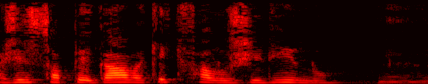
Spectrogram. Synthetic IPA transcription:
ɐʒẽnt͡ʃɪ̥sɔpeɡavɐkiɛkɪ̥falʊʒiɾĩnʊ

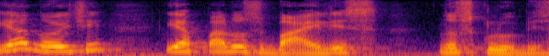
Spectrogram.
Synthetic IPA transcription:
ɪɐnojt͡ʃɪiɐpaɾɐʊzba̰jlɪz | nʊsklubɪs

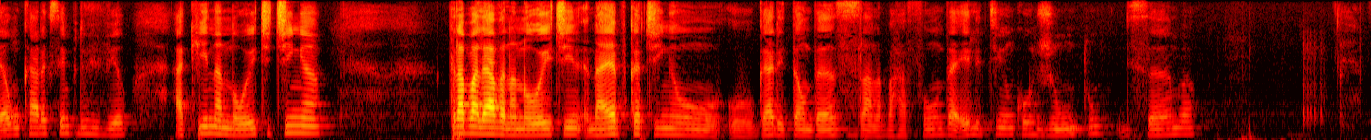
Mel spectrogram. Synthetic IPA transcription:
ɛũkaɾɐkɪ̥sẽmpɾɪvivew | a̰kinɐnojt͡ʃɪt͡ʃĩɲɐ | t̪ɾabaʎavɐnɐnojt͡ʃɪnɐɛpʊ̥kɐt͡ʃĩɲɐʊːɡaɾit̪ɐ̃w̃d̪ɐ̃sɪzlanɐbaɦɐfũnd̪ɐelɪt͡ʃĩɲɐũkõʒũnt̪ʊd̪ɪsɐ̃bɐ

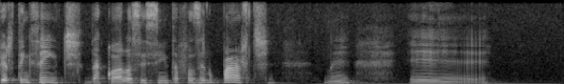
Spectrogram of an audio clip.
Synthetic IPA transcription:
peɾt̪ẽsẽnt͡ʃɪ̥d̪ɐkwawɛlɐsɪsĩnt̪ɐfazẽnd̪ʊpaɾt͡ʃɪ | nɛ | ɛ

